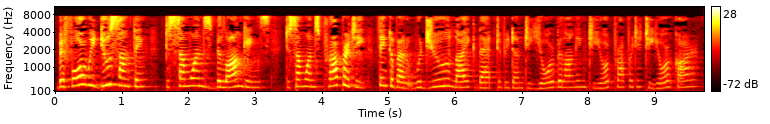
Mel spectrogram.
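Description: A woman's voice: on the high side, normal speed, hardly any pauses, muffled recording. A woman giving an earnest religious lesson, often asking her listeners questions. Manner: earnest, asks the audience questions. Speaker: Islamic teacher. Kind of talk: Quran lesson talk.

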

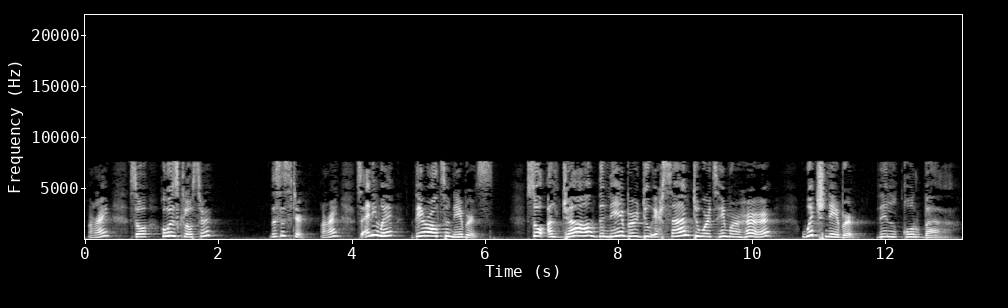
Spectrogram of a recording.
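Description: A woman with a high voice teaches a Quran lesson to a class. She keeps asking her students questions and then answers them herself. The recording sounds dull and lo-fi. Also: expressive, a little slow, fairly bright tone.

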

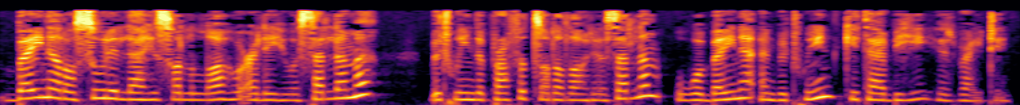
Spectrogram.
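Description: Woman teaching hadith, husky and dry. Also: mid-range voice, no echo. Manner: reads Arabic quickly, then translates phrase by phrase. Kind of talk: religious lesson explaining hadith. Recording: dull, slightly lo-fi dry recording.

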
